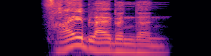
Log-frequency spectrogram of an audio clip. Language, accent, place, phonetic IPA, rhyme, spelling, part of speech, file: German, Germany, Berlin, [ˈfʁaɪ̯ˌblaɪ̯bn̩dən], -aɪ̯blaɪ̯bn̩dən, freibleibenden, adjective, De-freibleibenden.ogg
- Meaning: inflection of freibleibend: 1. strong genitive masculine/neuter singular 2. weak/mixed genitive/dative all-gender singular 3. strong/weak/mixed accusative masculine singular 4. strong dative plural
